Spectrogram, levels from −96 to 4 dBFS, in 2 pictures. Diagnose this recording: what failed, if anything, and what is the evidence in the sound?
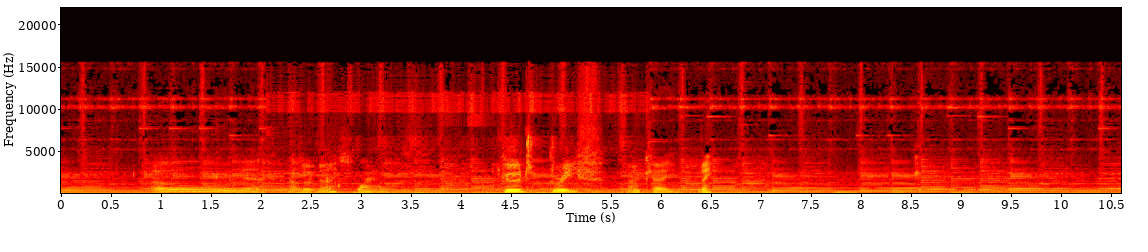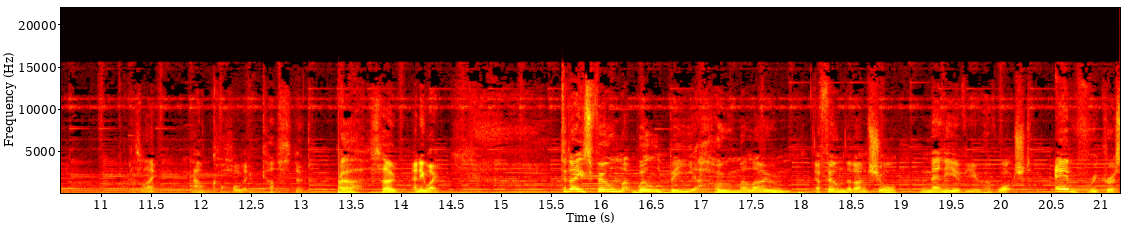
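Codec stage, set off by the network: a call bitrate drop from 2.06 to 6.01 s. The sound turns coarse and dull, top end shaved off, which fits the encoder being squeezed from around 96 kbps to about 14 kbps after the bandwidth estimate fell.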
